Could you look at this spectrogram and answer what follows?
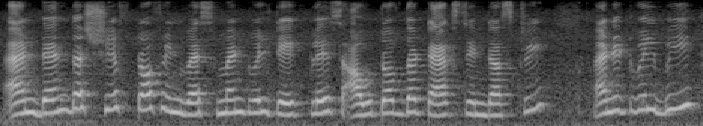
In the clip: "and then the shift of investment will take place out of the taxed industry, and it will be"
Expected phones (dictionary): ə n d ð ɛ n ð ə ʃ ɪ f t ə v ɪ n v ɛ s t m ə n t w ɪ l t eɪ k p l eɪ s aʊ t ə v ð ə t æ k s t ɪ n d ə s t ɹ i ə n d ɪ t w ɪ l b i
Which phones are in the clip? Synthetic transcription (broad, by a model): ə n d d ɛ n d ə ʃ ɪ f t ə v ɪ n v ɛ s t m ə n t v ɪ l t eɪ k p l eɪ s aʊ t ə v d ə t æ k s t ɪ n d ə s t ɹ i ə n d ɪ t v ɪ l b i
